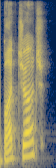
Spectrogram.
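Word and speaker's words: Buttigieg: like excuse me spoon it's pronounced butt judge what was it that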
